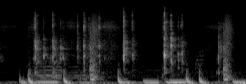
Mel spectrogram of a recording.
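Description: Typing on a computer keyboard: a quick, uneven run of about ten key presses while code is being deleted and retyped.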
